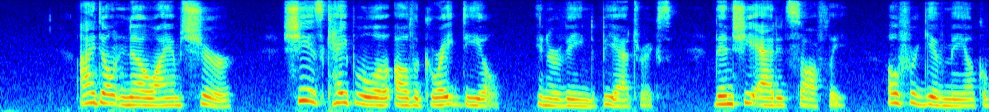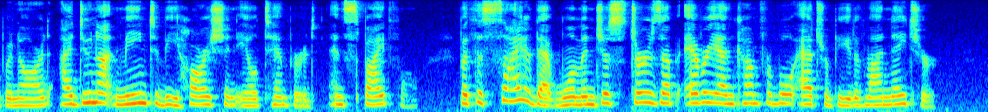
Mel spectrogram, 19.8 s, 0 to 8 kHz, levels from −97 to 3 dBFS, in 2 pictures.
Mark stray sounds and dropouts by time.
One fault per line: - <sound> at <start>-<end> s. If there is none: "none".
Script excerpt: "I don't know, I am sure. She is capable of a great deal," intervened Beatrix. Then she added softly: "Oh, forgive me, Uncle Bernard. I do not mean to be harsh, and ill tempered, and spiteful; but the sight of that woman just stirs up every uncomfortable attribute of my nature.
none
